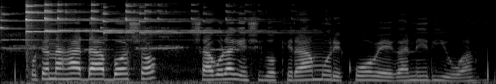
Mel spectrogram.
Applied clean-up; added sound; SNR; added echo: none; Glass; -4 dB; none.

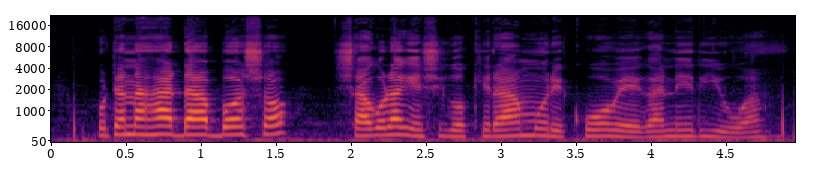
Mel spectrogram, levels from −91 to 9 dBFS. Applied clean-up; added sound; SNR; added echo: none; none; none; none.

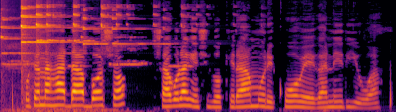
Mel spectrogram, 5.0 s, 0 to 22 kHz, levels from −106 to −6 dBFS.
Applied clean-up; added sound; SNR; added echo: classical method spectral subtraction.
